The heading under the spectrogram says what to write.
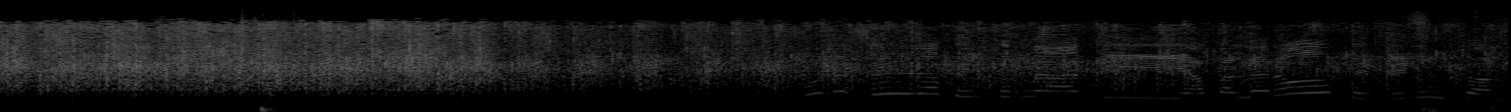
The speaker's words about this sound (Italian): Il presidente Silvio Berlusconi. Un applauso.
